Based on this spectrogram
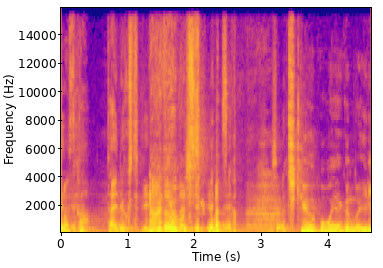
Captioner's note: laughs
